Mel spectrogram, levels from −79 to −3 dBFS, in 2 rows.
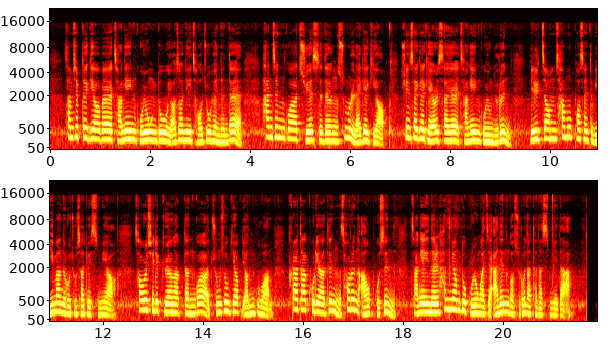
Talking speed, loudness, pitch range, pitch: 260 characters per minute, -13 LUFS, 180-240 Hz, 205 Hz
